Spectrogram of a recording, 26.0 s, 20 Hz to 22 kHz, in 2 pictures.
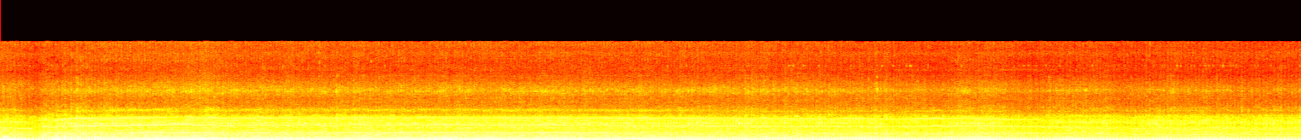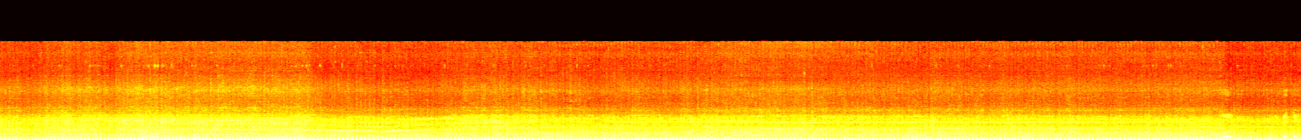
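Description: Engine of a 1993 Honda Astrea Grand, a small air-cooled four-stroke single, running under load as the motorcycle is ridden up and down hill lanes; a steady droning note whose pitch and strength shift about ten seconds in and again a few seconds later.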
